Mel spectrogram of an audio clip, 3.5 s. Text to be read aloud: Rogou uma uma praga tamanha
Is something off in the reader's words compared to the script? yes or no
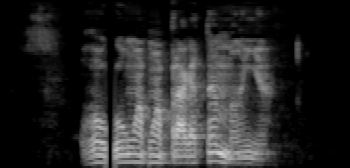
no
